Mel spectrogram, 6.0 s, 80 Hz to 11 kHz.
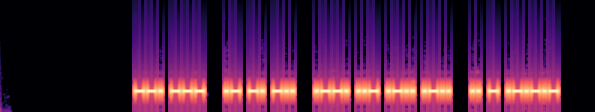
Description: Morse code, heard as a keyed tone, about 37 wpm, 700 Hz. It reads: GO AND PULL IT.
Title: Sentences from Top 1000 Words - Review Part 2 - 40wpm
